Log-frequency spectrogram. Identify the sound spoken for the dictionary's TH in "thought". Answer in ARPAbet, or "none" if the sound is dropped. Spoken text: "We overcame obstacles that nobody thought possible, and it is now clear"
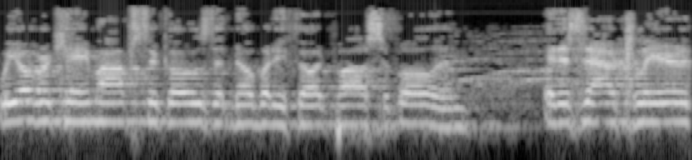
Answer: TH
